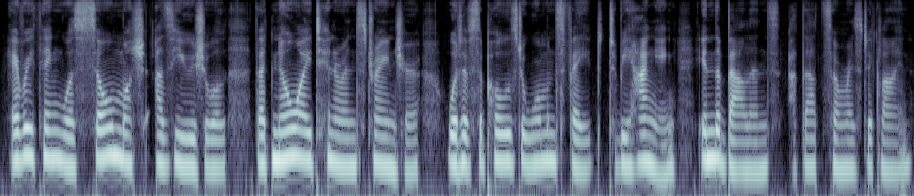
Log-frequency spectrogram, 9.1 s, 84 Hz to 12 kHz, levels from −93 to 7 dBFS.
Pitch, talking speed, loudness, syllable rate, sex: 190 Hz, 170 wpm, -18 LUFS, 5.4 syllables/s, female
